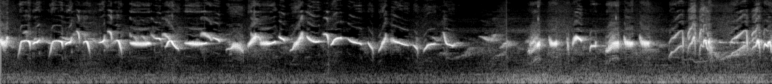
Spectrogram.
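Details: Contest-style morning song of a Chinese hwamei practising its voice: a lively string of varied whistled and slurred notes, roughly two per second, with a short dip in volume before vigorous phrases resume.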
